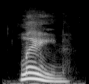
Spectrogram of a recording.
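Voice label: "lane", US English; gcompris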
